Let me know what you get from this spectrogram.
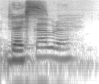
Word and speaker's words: Chupacabra: El Chupacabra? – Yeah, Chupacabra.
